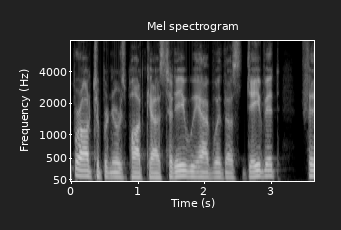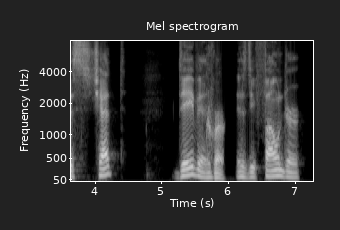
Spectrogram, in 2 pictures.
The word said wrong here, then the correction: Fischette: Almost. It's Fischette, like a small Fischette. Yeah. Perfect. David Fischette.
